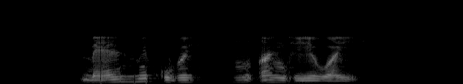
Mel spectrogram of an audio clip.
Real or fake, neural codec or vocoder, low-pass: real; none; 3.6 kHz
